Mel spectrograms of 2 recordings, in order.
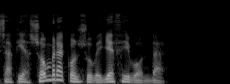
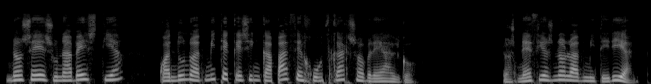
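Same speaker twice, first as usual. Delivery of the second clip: put-on young girl voice; 7 semitones higher than usual. A narrator's reading. Bella answers.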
